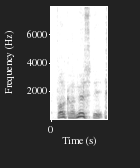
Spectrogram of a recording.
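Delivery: loud, high cry of frustration, re-enacted; retold exclamation. Man re-enacts missing it as a kid, loud exclamation. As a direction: act out yelling at a missed shot. Retelling a childhood mishap, exclaims.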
